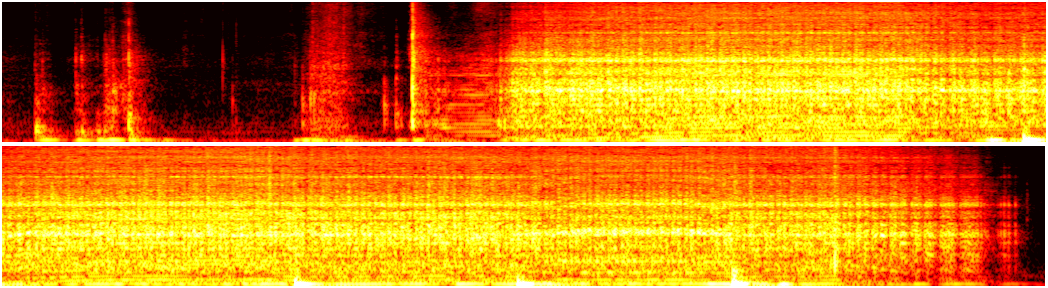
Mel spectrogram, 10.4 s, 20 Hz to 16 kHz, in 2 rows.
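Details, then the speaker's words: Bosch GSH 5CE chipping hammer from 2022, hot and smelling burnt, motor spins up to a harsh buzzy drone with irregular thumps; burnt armature, owner attributes it to prior incorrect servicing and assembly; brushes half worn. "Not off to a good start here, are we? Sounds bad, and again, smells bad. That is an armature too, and quite badly gone too."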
